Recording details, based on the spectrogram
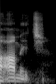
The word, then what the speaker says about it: homage: The H is silent, right? – It's hama homage.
